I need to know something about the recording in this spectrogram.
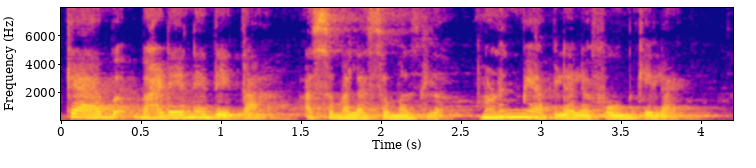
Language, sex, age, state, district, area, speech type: Marathi, female, 45-60, Maharashtra, Satara, urban, spontaneous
